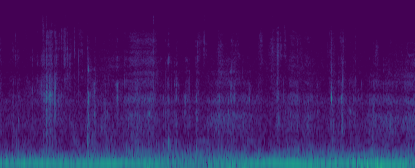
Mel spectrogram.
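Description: A person biting into a soft chicken tortilla wrap and chewing it, with scattered small mouth clicks. A steady low hum runs underneath.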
